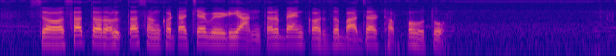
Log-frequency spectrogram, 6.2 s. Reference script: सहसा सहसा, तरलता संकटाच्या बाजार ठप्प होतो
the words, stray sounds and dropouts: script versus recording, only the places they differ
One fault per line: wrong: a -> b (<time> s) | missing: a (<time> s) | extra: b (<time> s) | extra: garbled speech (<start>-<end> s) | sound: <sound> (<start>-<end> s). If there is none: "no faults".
missing: सहसा (0.8 s)
extra: वेळी आंतरबँक कर्ज (2.1 s)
